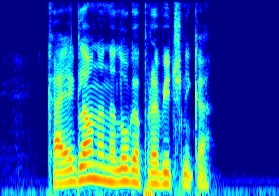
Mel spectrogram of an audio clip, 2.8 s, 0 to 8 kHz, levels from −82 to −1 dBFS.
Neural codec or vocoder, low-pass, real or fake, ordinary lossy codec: none; none; real; none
